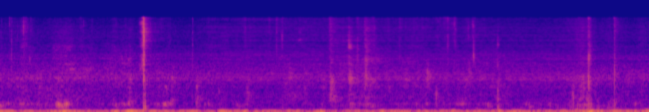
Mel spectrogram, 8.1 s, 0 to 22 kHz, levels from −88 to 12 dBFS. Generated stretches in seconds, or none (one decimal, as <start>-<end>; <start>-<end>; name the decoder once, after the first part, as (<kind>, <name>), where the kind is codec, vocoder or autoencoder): 2.8-7.4 (vocoder, Vocos)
